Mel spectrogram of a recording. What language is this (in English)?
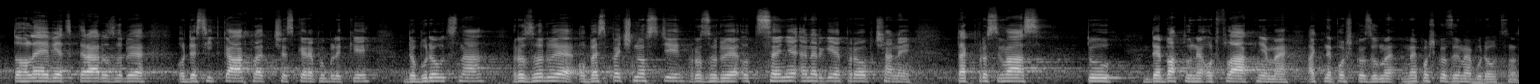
Czech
